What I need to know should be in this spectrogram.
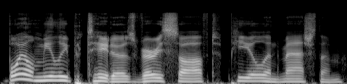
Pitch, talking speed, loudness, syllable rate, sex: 150 Hz, 155 wpm, -17 LUFS, 4.0 syllables/s, male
